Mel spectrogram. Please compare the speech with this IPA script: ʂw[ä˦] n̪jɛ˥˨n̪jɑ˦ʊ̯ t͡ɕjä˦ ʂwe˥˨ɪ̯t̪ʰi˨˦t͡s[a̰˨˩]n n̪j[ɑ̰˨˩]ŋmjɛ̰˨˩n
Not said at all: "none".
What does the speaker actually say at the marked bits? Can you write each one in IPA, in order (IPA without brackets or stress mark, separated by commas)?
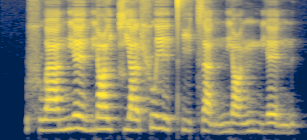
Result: ä˨˦, a̰˨˩, ɑ˨˦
